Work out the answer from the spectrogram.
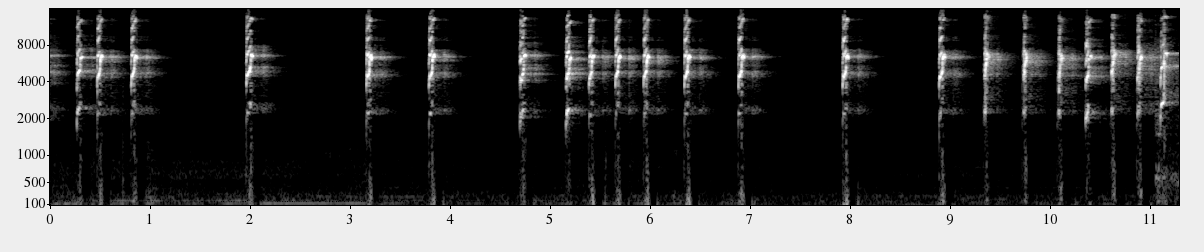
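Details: Rose-ringed parakeet calling persistently with many loud, piercing shrieks, delivered in quick clusters of two to five notes separated by brief pauses.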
